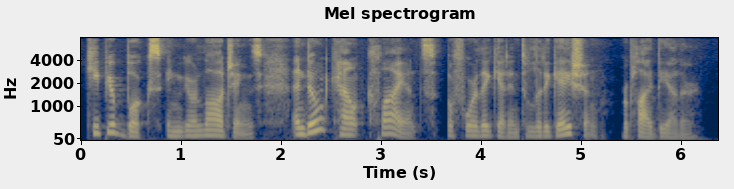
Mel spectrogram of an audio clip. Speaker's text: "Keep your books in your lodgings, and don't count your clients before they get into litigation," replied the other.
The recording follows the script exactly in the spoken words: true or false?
false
